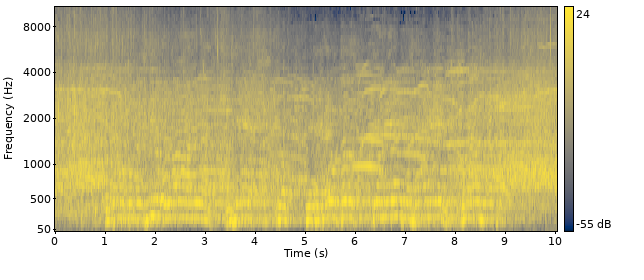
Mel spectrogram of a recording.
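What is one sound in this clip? A man speaks loudly to a group nearby.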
